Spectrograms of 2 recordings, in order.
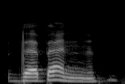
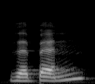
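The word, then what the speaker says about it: dhe ben: u g h at the end of is the ben That's d h e b e n and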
